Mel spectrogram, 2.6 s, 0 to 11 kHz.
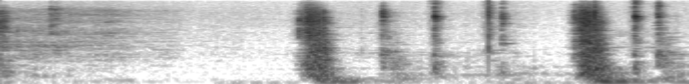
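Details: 2002 Chevy Silverado Duramax, checking newly programmed replacement key fobs: two sharp mechanical clunks about a second apart, each with a quick rattle after, as the power door locks snap over cleanly and normally.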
